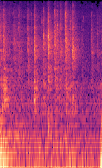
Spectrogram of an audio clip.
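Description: Computer keyboard being typed on: a quick, dense run of keystrokes.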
